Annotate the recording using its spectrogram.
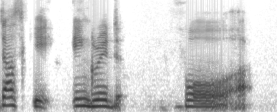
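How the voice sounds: A man with a high voice for his sex, dark and mellow in tone, with vocal fry. He speaks slowly, his intonation fairly even.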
